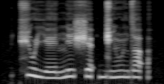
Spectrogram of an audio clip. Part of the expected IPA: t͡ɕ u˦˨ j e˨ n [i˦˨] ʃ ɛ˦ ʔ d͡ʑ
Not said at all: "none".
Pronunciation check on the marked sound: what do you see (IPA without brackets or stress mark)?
i˦˨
